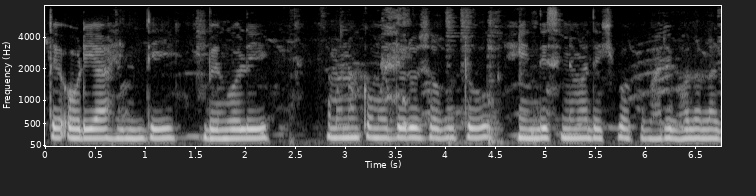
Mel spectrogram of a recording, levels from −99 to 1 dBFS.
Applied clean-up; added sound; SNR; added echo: none; none; none; none.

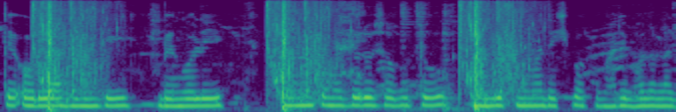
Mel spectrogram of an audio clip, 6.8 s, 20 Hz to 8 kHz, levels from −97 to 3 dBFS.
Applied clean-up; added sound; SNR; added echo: none; Water / Splash, splatter; 4 dB; none.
